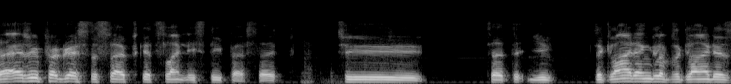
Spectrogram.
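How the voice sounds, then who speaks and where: The man has a dark, mellow tone and a medium pitch. He talks at a moderate pace in a dry, close sound with no echo. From South Africa, KwaZulu-Natal north coast. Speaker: paragliding instructor. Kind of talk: casual interview.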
